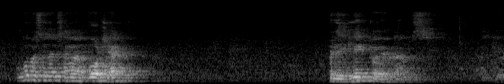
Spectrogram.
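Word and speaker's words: Dvořák: Un compositor que se llama Borjak, predilecto de Brahms, al que Brahms inclusive padrino. Borjak se escribe como suena.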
